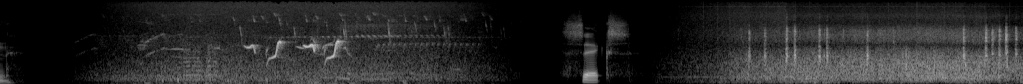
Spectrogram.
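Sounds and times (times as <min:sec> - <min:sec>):
Bar-winged Wood-Wren whistling: 0:00.8 - 0:05.1
background hiss: 0:00.8 - 0:05.1, 0:06.6 - 0:10.2
speech: 0:05.8 - 0:06.4.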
